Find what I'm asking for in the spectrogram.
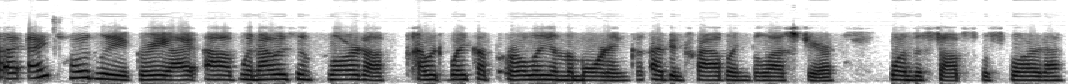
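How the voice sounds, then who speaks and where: A woman speaks at a very fast pace with very even loudness. Her pitch is medium and varies in an ordinary way. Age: 60s. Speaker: cancer survivor and tech entrepreneur. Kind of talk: casual interview. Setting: radio broadcast.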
